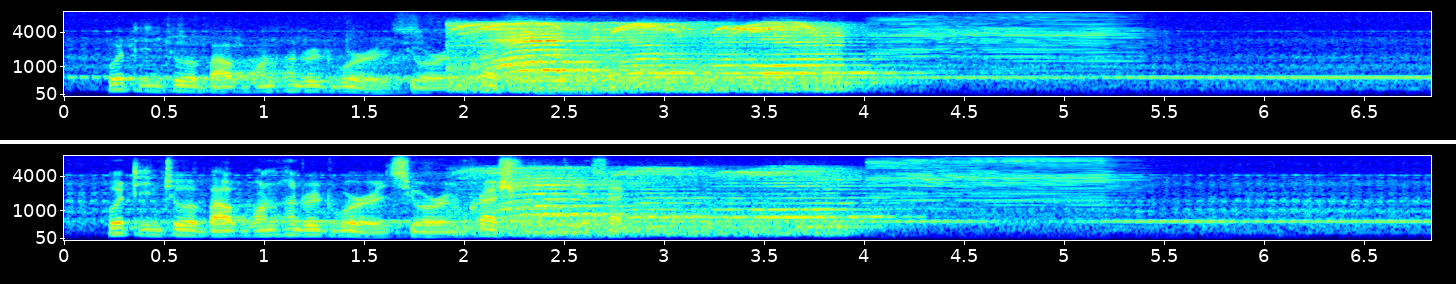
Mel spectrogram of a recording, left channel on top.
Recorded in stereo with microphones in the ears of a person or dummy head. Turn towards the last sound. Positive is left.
turn(degrees=-30)  # may be behind; listen again after turning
